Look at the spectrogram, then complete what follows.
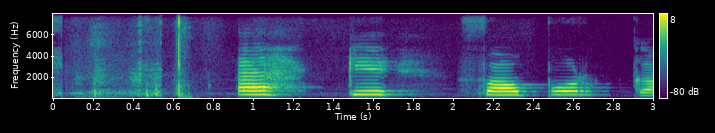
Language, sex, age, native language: Icelandic, female, 7, Icelandic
